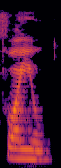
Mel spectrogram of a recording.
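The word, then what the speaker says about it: Foyot: Eight फॉयो, इसकी pronunciation है फॉयो।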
